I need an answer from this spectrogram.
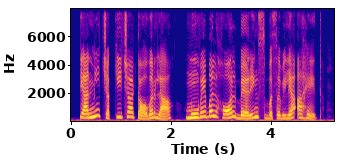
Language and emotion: Marathi, neutral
